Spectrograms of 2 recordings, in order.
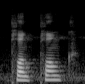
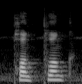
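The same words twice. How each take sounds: The two takes are said the same way.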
